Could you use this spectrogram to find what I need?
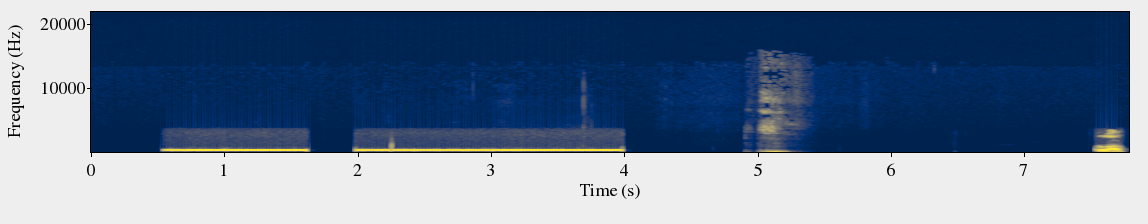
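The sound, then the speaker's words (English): A steady, loud electronic telephone tone sounds in two long bursts separated by a brief gap, a line ringing as a call is placed to a military member's number, followed by a couple of short handling noises. “All right, let's give this number a phone call.”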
